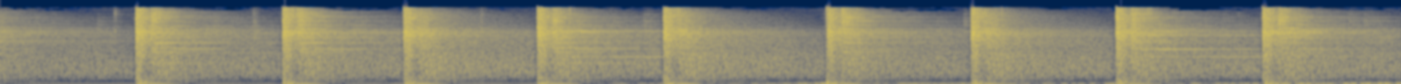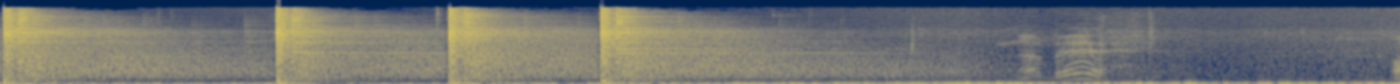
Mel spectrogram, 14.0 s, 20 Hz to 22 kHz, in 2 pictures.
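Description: A 9mm Glock-pattern pistol, a Polymer80 build with a Grey Ghost Precision slide, fired at a steady, unhurried pace. There are about fourteen loud shots, each a little over half a second apart with a short ringing tail, and they stop about ten seconds in.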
